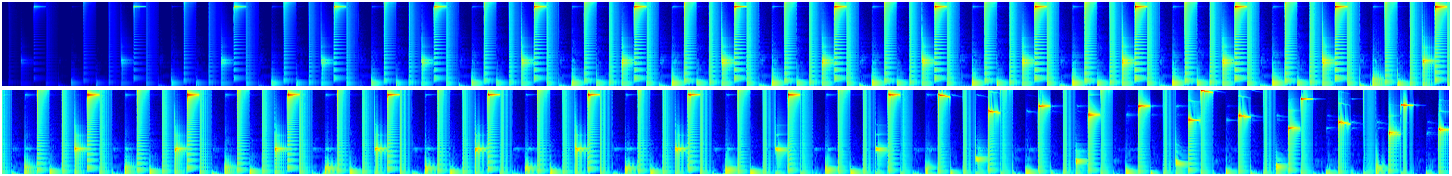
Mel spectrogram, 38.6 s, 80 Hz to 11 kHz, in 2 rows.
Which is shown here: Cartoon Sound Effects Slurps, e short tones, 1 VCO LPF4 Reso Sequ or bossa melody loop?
1 VCO LPF4 Reso Sequ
